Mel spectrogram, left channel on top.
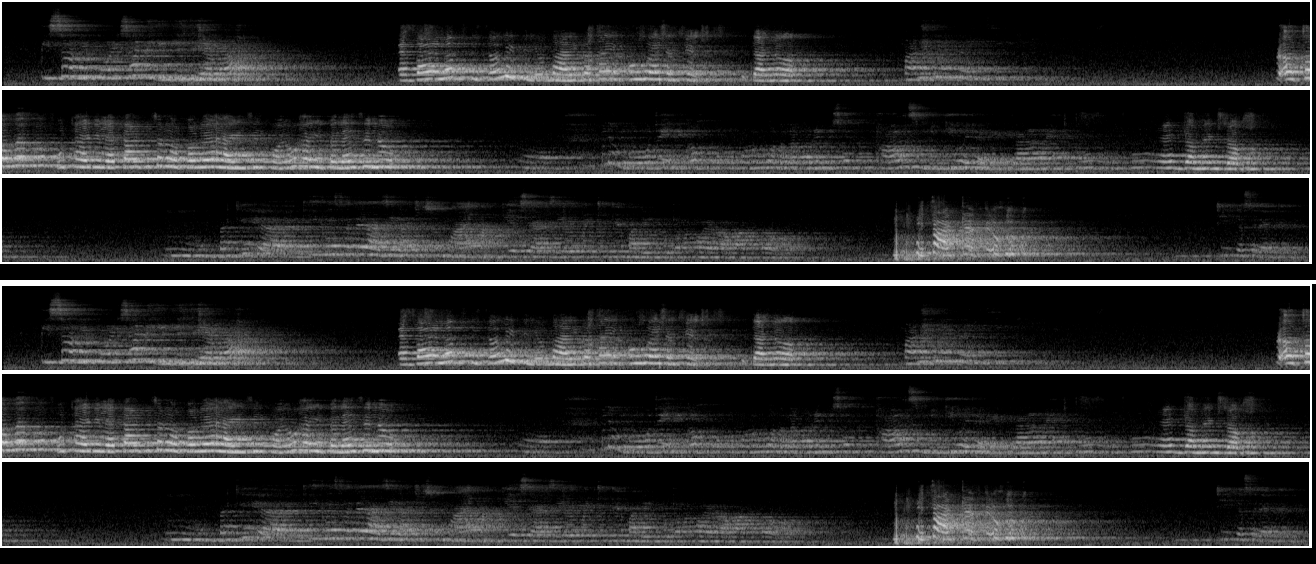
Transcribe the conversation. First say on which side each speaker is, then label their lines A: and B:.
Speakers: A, on the left; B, in the centre.
A: পিছলি পৰিছ নেকি, কেতিয়াবা?
B: এবাৰ, অলপ পিছলিছিলো ভাল কথা একো, হোৱা নাছিল, জান।
A: মানুহে হাঁহিছিল নেকি?
B: প্ৰথমে মোক উঠাই দিলে, তাৰ পিছত সকলোৱে হাঁহিছিল মইও হাঁহি পেলাইছিলো।
A: অ, মানে মোৰ মতে এনেকুৱা সৰু, সৰু ঘটনা বোৰে পিছত ভাল স্মৃতি হৈ থাকে জান, নে।
B: উম, উম, একদম একদম।
A: উম, বাকী এ ঠিক আছে দে আজি ৰাখিছো মায়ে মাতি আছে আজি আৰু বা কি ধেমালিৰ হয় আৰু আমাৰ ঘৰত।
B: <unintelligible>
A: উম ঠিক আছে তেন্তে।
